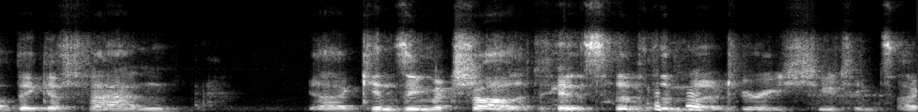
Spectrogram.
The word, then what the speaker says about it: Kinsey McCharlotte: Mackenzie, was it? Kinsey McCharlotte.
